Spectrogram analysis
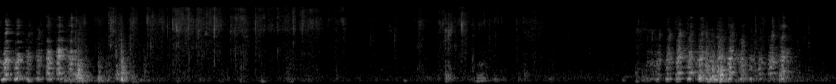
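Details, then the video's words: Boer buck calling to goats on 22 October 2013; two long harsh, vibrating bleats at the start and near seven seconds, separated by quieter breathy grunts and rustling. "our boer buck talking to goats"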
